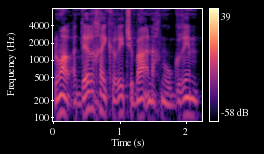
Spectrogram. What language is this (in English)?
Hebrew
